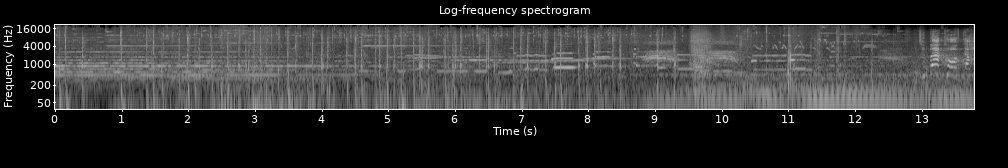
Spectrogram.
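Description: Horse hooves clip-clop at a steady gallop in The Witcher 3 video game, with a whinny, layered over busy game music and ambient effects, loud and continuous throughout.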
